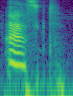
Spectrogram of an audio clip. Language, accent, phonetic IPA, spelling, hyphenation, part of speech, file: English, US, [ˈæsk̚t], asked, asked, verb / adjective, En-us-asked.ogg
- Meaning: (verb) simple past and past participle of ask; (adjective) Arsed (bothered; willing to make an effort)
